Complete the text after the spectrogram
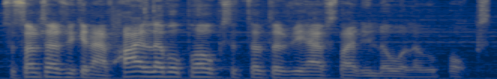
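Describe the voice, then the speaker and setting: Animated man commentating a game, music behind. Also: mid-range voice, racing. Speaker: speedrun commentator. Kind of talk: casual live game commentary.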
